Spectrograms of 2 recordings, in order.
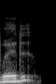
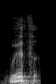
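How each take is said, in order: First: The word ends with a d sound. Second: The word ends with a th sound.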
